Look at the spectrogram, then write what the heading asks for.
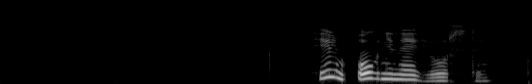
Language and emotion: Russian, sad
